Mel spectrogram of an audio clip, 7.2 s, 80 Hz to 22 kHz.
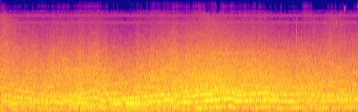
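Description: Formula 2 race car engine in a racing video game, a continuous high-revving drone whose pitch rises and falls through gear changes, loud and unbroken with no talk over it.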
